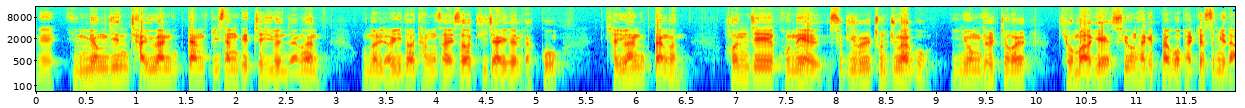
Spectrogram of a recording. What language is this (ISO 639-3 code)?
kor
